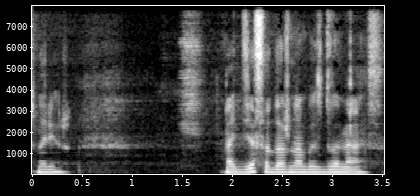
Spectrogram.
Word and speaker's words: Одесса: То есть Одесса, нужно говорить «Одесса, Одесса».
